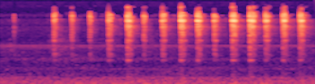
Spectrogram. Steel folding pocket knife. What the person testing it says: If I shake it, I can hear the blade kind of bounce.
